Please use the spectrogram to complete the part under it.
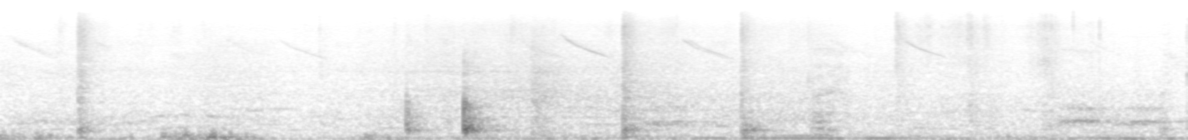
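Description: Small objects knock lightly on a wooden surface.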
